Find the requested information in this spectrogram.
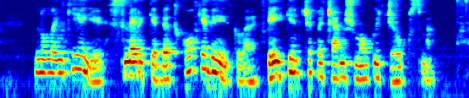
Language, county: Lithuanian, Kaunas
